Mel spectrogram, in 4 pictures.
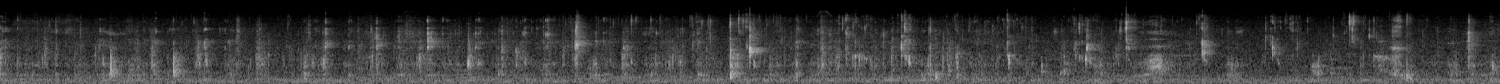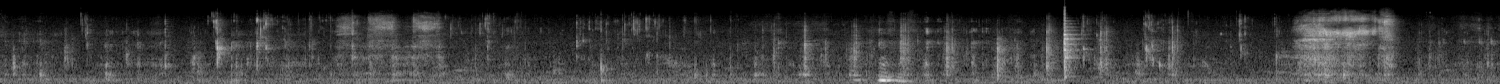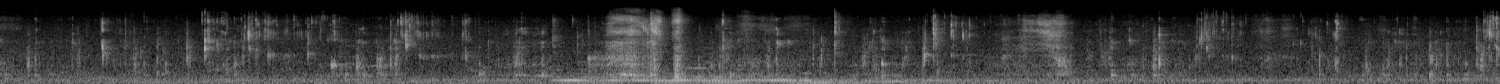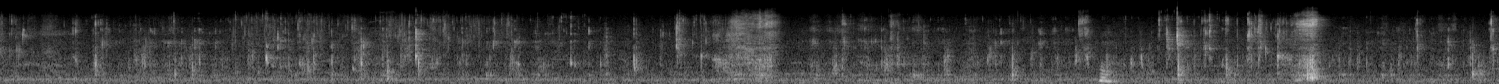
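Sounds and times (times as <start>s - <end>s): wet chewing and mouth smacking: 0.0s - 59.9s.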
